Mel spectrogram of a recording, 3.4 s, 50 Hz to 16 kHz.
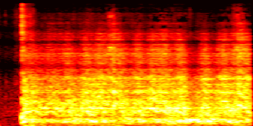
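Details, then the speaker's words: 1958 Plymouth Suburban cranked on a battery charger: the starter spins the engine with a lopsided rhythm, one beat noticeably lighter as if a cylinder has no compression; uneven cranking, owner suspects a stuck valve. "Yes, it's turning over, and I believe I have a stuck valve. So I'm prepared to remove the valve cover and get that valve unstuck, because it sounds like it's got one cylinder. It's not doing compression on, but it's turning over."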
